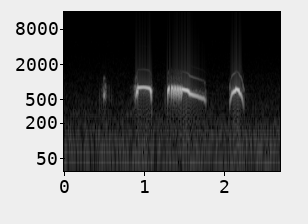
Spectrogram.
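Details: Decoy spotted dove cooing to lure wild doves: one full phrase of a faint opening note, a steady hollow coo, a long coo sliding downward, then a short rising-and-falling coo.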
